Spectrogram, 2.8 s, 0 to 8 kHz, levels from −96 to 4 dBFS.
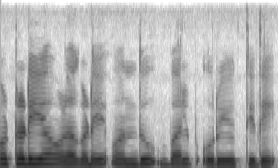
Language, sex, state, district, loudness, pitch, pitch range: Kannada, female, Karnataka, Bidar, -17 LUFS, 220 Hz, 215-235 Hz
